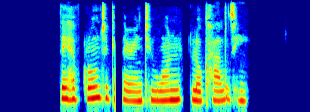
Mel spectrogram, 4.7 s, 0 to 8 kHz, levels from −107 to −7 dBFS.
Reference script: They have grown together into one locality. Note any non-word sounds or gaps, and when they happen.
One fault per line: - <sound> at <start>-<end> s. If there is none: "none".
- dropout at 1.7-1.8 s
